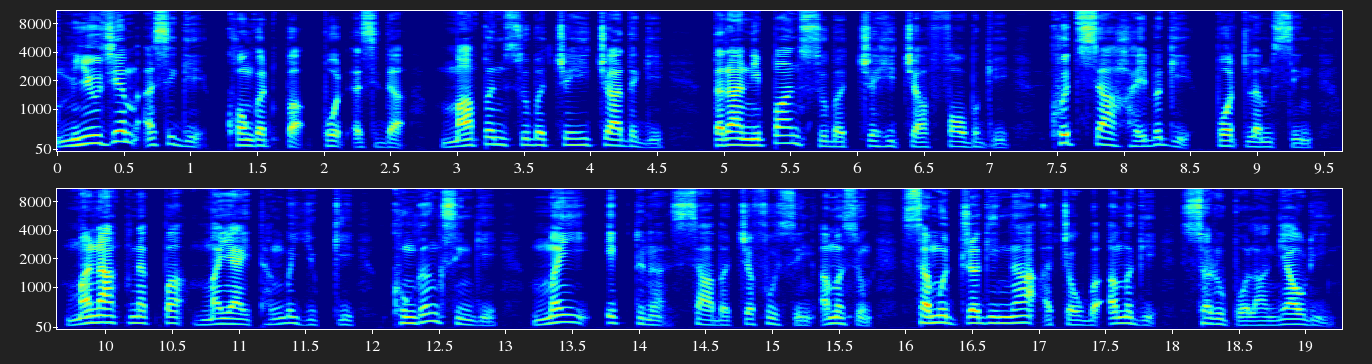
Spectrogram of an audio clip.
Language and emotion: Manipuri, neutral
